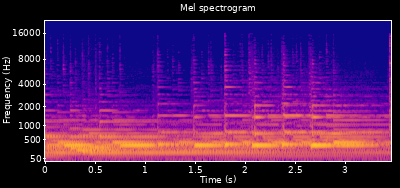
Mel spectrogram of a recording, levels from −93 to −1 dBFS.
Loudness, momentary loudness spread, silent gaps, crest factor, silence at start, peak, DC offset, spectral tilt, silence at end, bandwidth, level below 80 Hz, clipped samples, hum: -22 LUFS; 4 LU; none; 12 dB; 0 s; -10 dBFS; under 0.1%; -8 dB/octave; 0 s; 7.2 kHz; -56 dBFS; under 0.1%; none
